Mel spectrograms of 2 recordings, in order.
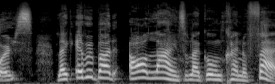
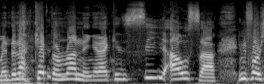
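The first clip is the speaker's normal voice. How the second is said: ordinary delivery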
